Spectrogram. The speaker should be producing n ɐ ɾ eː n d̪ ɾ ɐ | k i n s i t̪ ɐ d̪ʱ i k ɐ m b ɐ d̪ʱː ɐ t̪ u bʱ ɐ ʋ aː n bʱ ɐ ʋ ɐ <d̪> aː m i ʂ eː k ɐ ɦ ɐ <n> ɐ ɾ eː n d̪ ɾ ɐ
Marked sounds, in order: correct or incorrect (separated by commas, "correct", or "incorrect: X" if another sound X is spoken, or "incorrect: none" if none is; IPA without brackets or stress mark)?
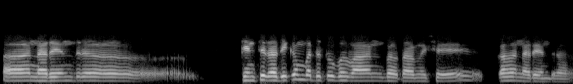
incorrect: t̪, correct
